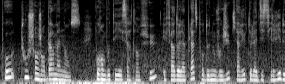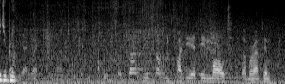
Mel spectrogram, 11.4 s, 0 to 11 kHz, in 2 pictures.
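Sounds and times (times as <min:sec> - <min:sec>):
speech: 0:00.1 - 0:06.3, 0:08.7 - 0:11.2
whisky pouring from pierced casks into a large trough at a whisky warehouse: 0:06.0 - 0:10.6.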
